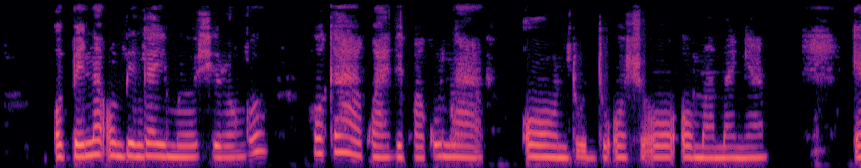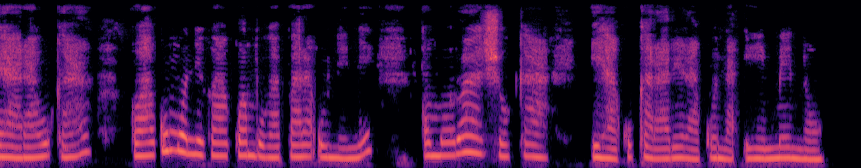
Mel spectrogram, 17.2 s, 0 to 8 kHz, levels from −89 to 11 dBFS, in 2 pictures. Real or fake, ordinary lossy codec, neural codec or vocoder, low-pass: real; AAC, 48 kbps; none; 7.2 kHz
